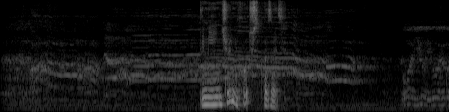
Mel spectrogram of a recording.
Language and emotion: Russian, angry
